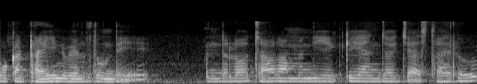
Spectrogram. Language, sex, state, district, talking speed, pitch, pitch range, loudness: Telugu, male, Andhra Pradesh, Manyam, 100 wpm, 140 Hz, 135-140 Hz, -20 LUFS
